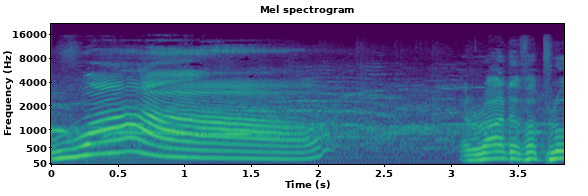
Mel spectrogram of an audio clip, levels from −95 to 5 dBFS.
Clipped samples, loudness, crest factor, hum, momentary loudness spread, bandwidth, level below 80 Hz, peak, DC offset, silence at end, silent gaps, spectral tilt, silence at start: under 0.1%; -24 LUFS; 16 dB; none; 21 LU; 16 kHz; -70 dBFS; -10 dBFS; under 0.1%; 0 s; none; -5 dB/octave; 0 s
